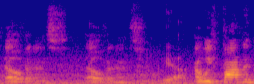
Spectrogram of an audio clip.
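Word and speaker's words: Elvenes: It's Elvinus. Elvinus. Yeah. And we finally got the correct pronunciation of it.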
